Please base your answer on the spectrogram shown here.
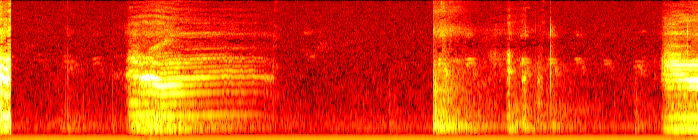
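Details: House cat asking for food: one soft, drawn-out meow that fades away, then faint scattered rustles and clicks, and the start of another meow at the very end.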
